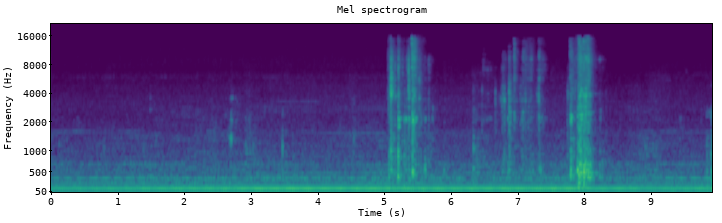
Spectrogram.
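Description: Metal mixer parts clinking and rattling as they are handled, in several short bursts from about halfway through, the loudest near the end. A steady low hum runs underneath.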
